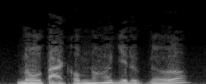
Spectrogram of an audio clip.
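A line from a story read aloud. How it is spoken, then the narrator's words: Lowered voice. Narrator (Vietnamese): hạ giọng nói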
